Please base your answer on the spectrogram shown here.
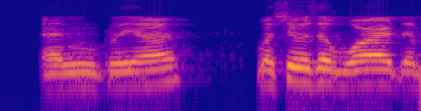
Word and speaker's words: East Anglia: And how do you pronounce that word? East Anglia Anglia when she was awarded the Malcolm Bradbury memorial b sorry and won the UEA Orion short story prize.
